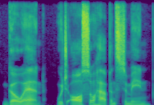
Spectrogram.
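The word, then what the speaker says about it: 五円: Well, 5 yen in Japanese is pronounced go-en, which also happens to mean creating a good relationship or connection.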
